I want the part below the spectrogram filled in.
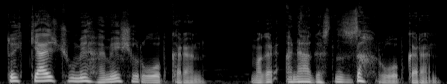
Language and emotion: Kashmiri, sad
